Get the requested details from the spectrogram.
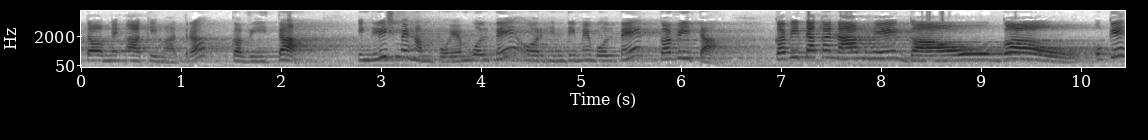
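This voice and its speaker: A woman, a primary school teacher, teaching a children's poem slowly and patiently in a sing-song way, often checking with a little question. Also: high voice, a bit bright. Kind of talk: online class lesson, teaching a poem. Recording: echoey room with long reverb, faint hum.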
